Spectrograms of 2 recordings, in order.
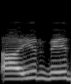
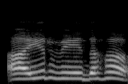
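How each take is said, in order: First: The word ends without a final breathy h. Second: The word ends with a final breathy h. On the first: The speaker calls it wrong. "आयुर्वेद नहीं" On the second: The speaker calls it right. "लास्ट में दो dot, इसको उच्चारण इसका कैसे होता है"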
